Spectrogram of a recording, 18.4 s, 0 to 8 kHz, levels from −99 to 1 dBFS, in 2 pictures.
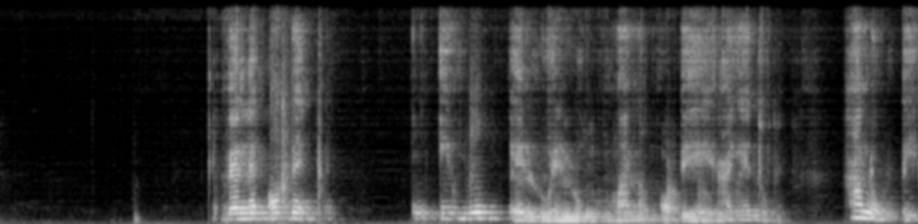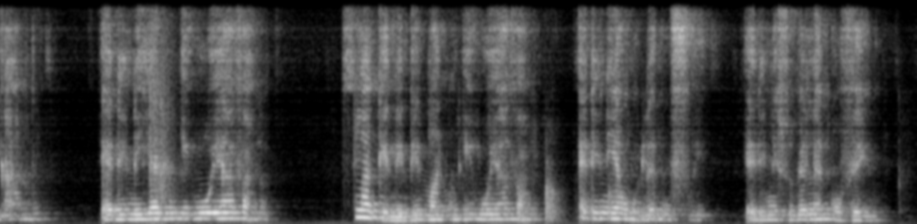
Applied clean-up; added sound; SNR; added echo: neural mask model DeepFilterNet 3.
